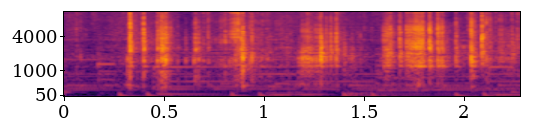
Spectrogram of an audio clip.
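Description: Clear plastic blister packaging crinkling and crackling as it is handled, with a few loud crackles near the middle and end, over background music.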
